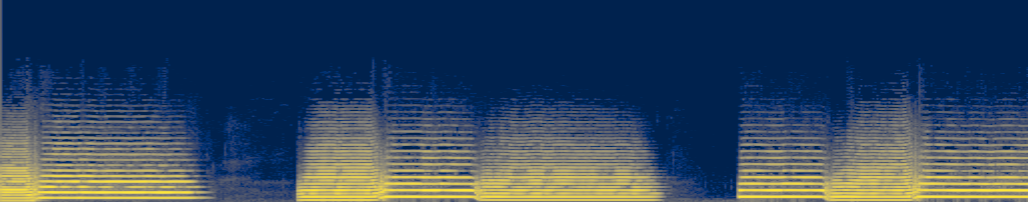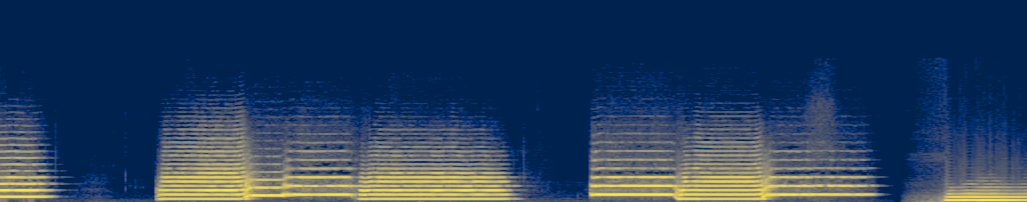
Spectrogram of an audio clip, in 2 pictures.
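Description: Trumpet playing five short slurred phrases with brief pauses between them, each phrase leaping up and back down between low and high notes.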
